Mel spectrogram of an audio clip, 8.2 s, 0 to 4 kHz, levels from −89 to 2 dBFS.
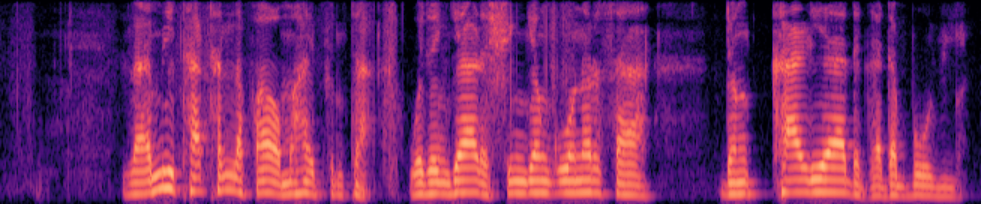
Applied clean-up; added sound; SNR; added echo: none; none; none; none.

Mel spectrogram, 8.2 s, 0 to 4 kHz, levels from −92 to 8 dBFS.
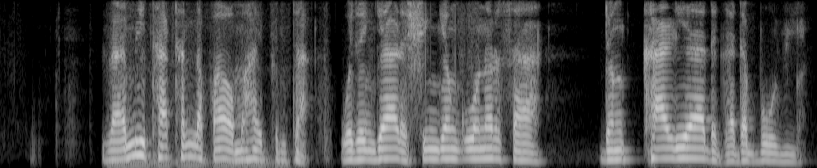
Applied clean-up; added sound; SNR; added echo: neural mask model RNNoise.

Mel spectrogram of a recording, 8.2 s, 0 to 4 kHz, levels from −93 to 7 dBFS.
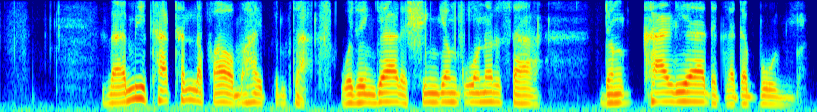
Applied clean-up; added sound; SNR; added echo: neural diffusion model UNIVERSE++.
